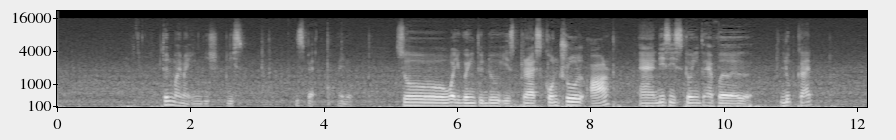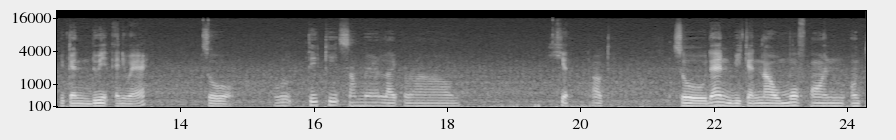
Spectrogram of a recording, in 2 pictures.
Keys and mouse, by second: 3.1 KP_1, 7.7 ctrl+r.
